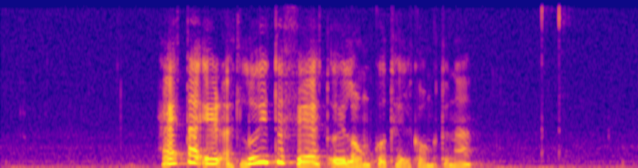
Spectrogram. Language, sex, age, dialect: Faroese, female, 36-60, Vágar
